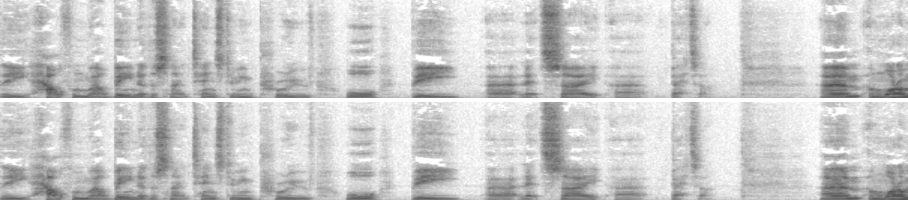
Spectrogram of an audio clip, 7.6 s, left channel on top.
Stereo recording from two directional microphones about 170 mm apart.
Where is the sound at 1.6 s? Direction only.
15° left (ahead or behind).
